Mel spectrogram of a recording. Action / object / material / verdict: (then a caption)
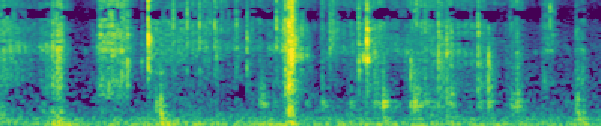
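scrape / bar soap shaved with a blade / soap / none. A blade shaves curled flakes off a solid light-green bar of soap held in the hand. Quiet, bright, crisp scraping and crackling strokes come in quick bursts, with a few sharper clicks standing out.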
